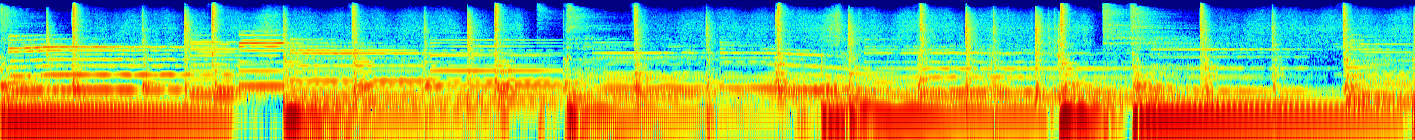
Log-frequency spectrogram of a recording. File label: hawaiian sand bed mellow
